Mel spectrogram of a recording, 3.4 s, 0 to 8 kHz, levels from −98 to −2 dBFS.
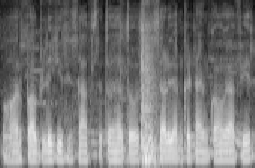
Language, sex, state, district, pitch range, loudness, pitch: Hindi, male, Chhattisgarh, Jashpur, 105-110 Hz, -18 LUFS, 105 Hz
